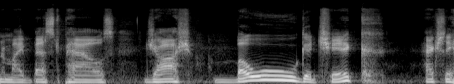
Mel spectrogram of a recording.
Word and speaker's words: Bogaczyk: i have one of my best pals josh bogga chick actually how do you say your name um josh bagachik yeah so josh bogack is here and uh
